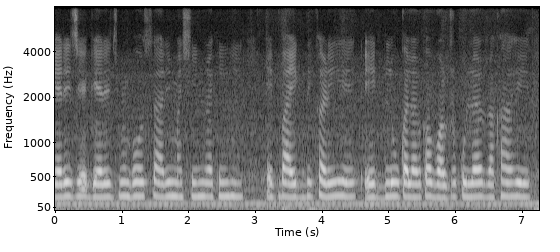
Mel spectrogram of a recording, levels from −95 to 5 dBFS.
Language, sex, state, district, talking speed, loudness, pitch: Hindi, female, Bihar, Darbhanga, 155 wpm, -19 LUFS, 195 Hz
